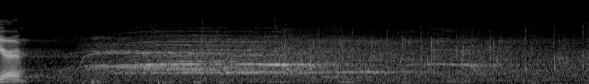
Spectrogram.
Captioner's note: attendees cheering and applauding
